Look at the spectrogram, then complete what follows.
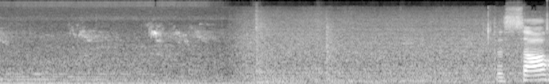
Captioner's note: birds chirping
